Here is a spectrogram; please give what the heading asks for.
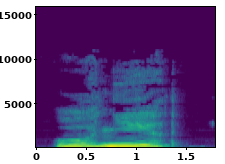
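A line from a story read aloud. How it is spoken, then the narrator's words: Despairing breath. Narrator (Russian): в отчаянии выдохнула Нелл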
